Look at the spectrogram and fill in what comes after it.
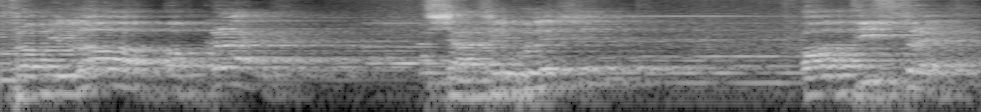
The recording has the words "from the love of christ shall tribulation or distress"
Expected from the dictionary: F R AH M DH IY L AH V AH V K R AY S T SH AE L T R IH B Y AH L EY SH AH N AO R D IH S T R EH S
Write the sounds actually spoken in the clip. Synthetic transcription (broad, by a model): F R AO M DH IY L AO AH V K R AY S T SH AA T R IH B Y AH L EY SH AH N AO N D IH S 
